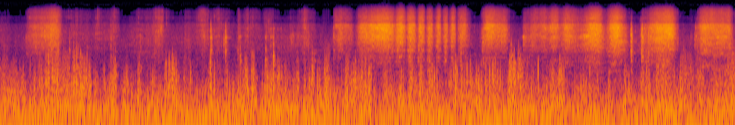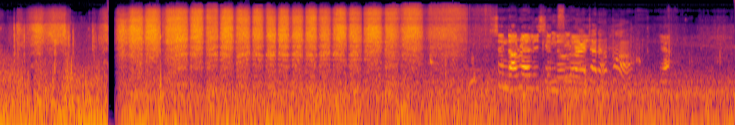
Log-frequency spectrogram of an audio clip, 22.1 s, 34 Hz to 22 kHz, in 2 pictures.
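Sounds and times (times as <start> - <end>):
deck brush scrubbing wet deck: 12.8 - 18.4.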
